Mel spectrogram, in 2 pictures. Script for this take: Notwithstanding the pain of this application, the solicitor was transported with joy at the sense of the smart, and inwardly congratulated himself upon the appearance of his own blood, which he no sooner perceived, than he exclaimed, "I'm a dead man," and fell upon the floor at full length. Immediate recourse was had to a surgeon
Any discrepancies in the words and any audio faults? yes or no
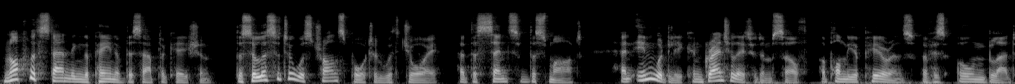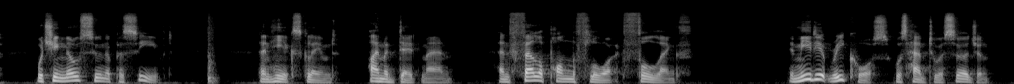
yes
